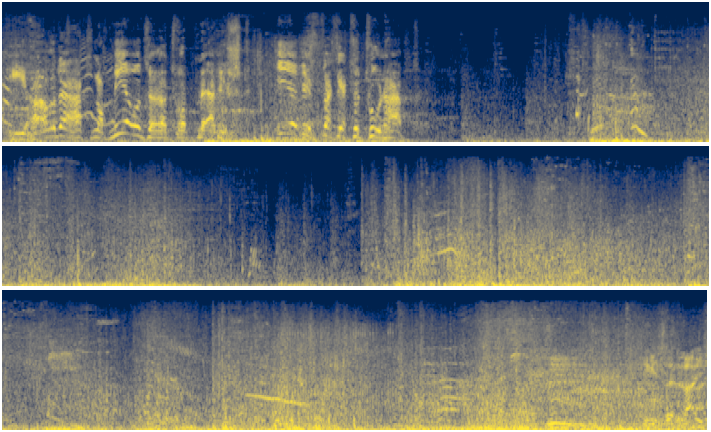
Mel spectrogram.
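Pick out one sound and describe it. Spell blasts and explosions crackle and boom in a game battle.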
